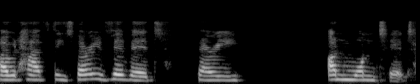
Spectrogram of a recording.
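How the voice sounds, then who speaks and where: With a British accent, a woman speaks at a medium pitch in monotone, flat intonation. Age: 30s. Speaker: podcast host. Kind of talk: casual chat.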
